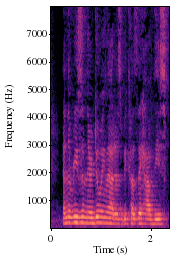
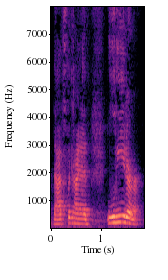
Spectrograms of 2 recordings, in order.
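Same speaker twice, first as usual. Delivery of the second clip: ordinary delivery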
